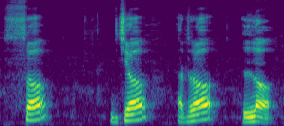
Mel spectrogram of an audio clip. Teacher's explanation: वर्षय यानी दांतों के मूल भाग से जिनका उच्चारण होता है स, ज, र, ल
